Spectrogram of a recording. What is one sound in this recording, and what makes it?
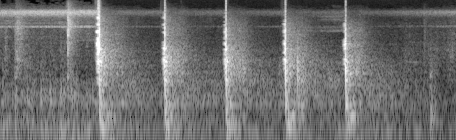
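A nail gun fires sharp shots into wooden boards at an even pace.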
